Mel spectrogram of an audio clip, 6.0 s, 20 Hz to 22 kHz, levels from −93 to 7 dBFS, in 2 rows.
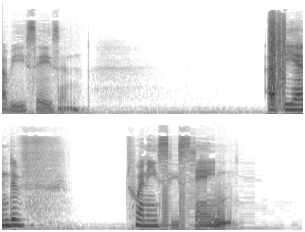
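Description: From 2.66 to 2.84 s, cable scratch noise rasps over the speech at about 5 dB above it, likely from a worn connector or cable shifting contact resistance. From 4.62 s to the end, the speech turns into robotic sound from repeated short buffers: a rigid, metallic 100 Hz buzz, likely from 10 ms buffers looping while most of the real audio is skipped.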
